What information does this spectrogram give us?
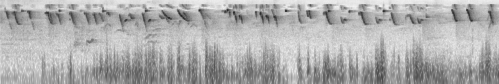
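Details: Saffron finch at liberty in nature, pouring out busy high chips and short slurred tweets in a continuous run, accompanied by a steady low rumbling background.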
